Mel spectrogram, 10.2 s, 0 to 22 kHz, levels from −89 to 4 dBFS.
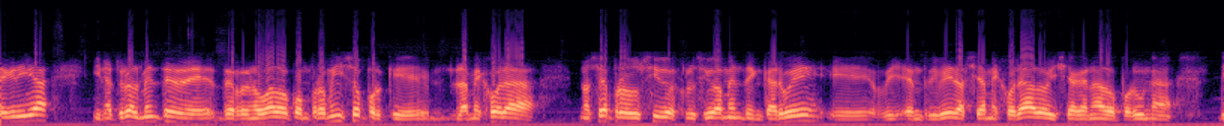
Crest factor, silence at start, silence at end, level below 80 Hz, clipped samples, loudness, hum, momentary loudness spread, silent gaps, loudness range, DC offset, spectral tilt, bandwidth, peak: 12 dB; 0 s; 0 s; -40 dBFS; under 0.1%; -14 LUFS; none; 10 LU; none; 1 LU; under 0.1%; -7.5 dB/octave; 6.8 kHz; -2 dBFS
